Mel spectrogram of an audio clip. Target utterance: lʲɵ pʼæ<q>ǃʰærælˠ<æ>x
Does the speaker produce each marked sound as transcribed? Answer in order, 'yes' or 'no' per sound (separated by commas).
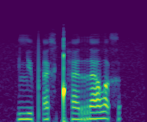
no, no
